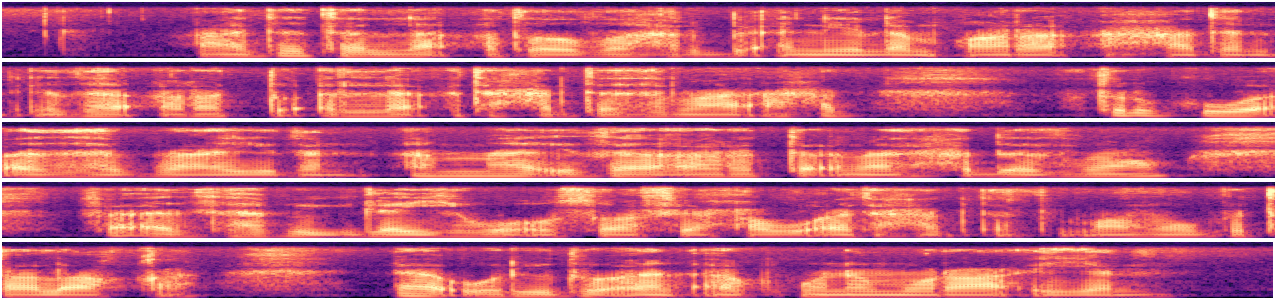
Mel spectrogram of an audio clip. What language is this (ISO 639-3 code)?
ayl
